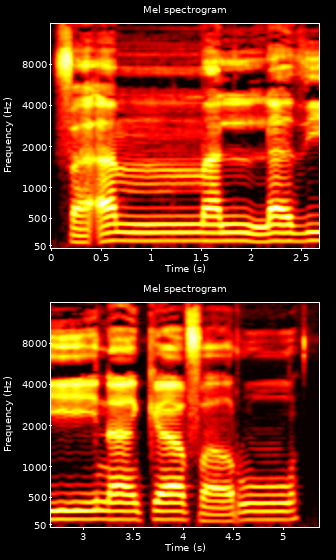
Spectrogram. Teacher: Ada huruf ya, ada tanda sukun sebelumnya ada harakat kasrah. Maka huruf yang memiliki harakat kasrahnya dibaca panjang sehingganya dzi dibaca panjang. Mad thobi'i panjangnya dua harakat sesuai rumus satu yang warna hitam. · Fa'ammalladzina kafaru, huruf ra memiliki harokat dhammah ya, maka ini huruf ra kita baca tebal, kita baca tafkhim sehingga pangkal lidah kita naik terangkat ke atas ketika kita mengucapkannya. Kemudian ru dibaca panjang.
